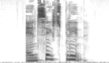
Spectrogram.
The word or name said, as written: ansigtsblind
